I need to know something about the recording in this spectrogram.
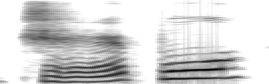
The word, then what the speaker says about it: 直播: 直播. We need to roll our tongue up again. Yeah, so roll your tongue up and pronounce 直播.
